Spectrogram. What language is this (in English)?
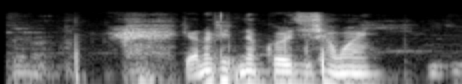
Bangla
